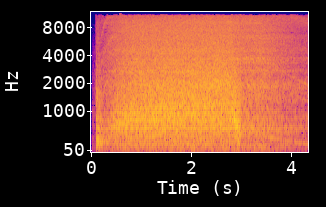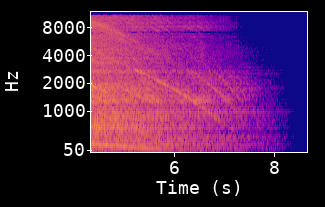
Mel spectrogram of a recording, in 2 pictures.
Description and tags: Hand Dryer 4 (no hand movement)
Recording of a Hand-dryer. Recorded with a Zoom H5. Part of a pack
